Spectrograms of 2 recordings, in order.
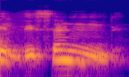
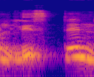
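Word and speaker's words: listened: चलिए अगले लाइन देखिए, आई लिसनड। ये देखिए, इसको लिस्टेंड नहीं पढ़ेंगे, इसको लिसन पढ़ेंगे, है ना? इसमें ना क्या पढ़ेंगे? लिसन। ये टी साइलेंट है इसमें, और ये V2 है किसकी?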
